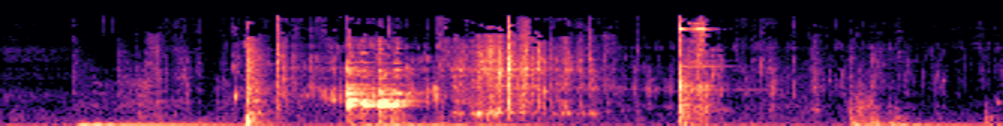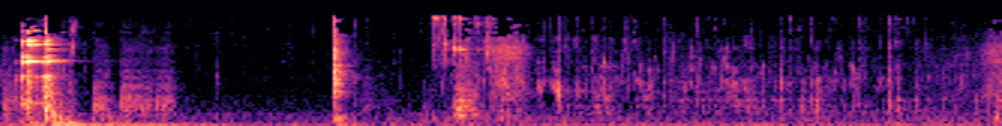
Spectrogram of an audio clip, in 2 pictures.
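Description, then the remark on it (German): Tea is poured into a glass, with short bursts of splashing liquid, bright clinks of glass, and handling noises spread across several quiet seconds, with no talking. “Also, okay, dann ich würde einfach anfangen mit, dass ich mir eine Tanne, äh, ein Glas Tee, eine Pecher mhm. eine, so einkippe.”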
